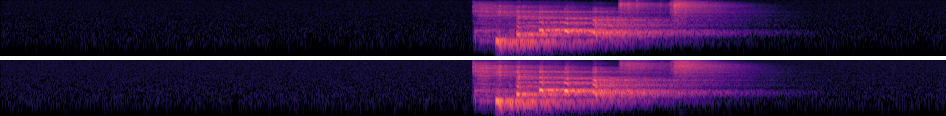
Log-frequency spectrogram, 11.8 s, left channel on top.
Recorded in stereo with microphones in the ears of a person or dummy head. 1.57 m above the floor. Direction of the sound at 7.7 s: 60° left (ahead or behind).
